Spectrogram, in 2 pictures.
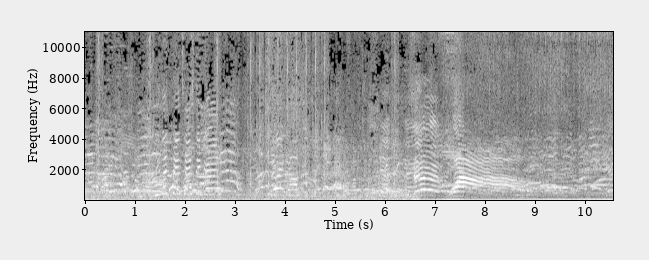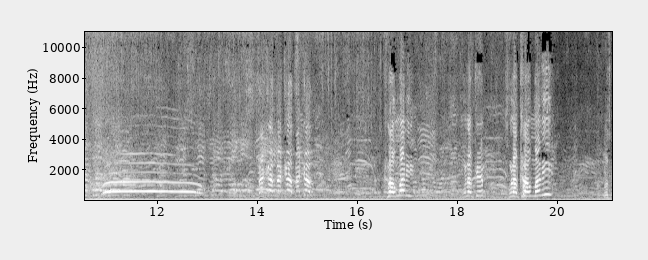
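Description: A crowd of men and women shout and call out close by, with overlapping voices.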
